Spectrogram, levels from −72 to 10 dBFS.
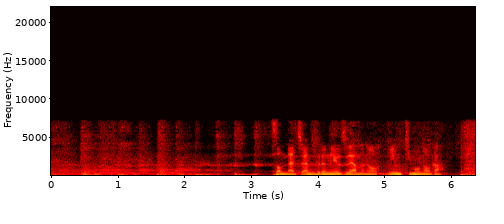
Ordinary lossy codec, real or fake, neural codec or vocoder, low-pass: AAC, 32 kbps; fake; codec, 16 kHz, 1.1 kbps, Voila-Tokenizer; 7.2 kHz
